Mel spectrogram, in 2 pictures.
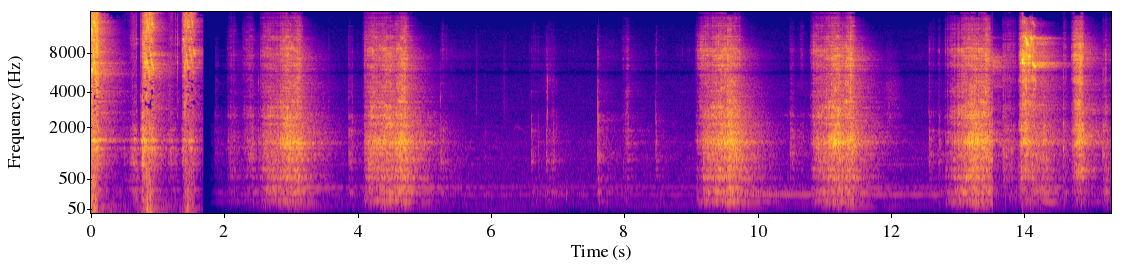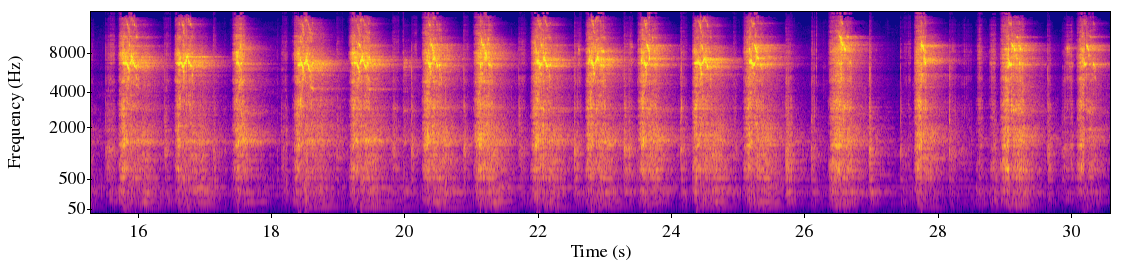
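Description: A file rasping across the steel teeth of a handsaw plate, sharpening each tooth by filing away the flat left on its tip. There are a few scattered strokes and a pause of several seconds early on. Then the filing settles into a steady rhythm of about one and a half strokes a second.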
